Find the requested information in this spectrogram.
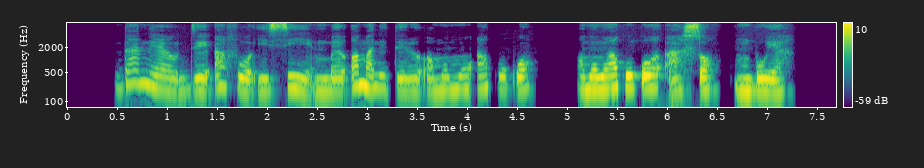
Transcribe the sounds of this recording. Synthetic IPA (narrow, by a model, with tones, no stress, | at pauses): da˦nɪ˨ɛ˨ldɪ˨ʔa˦fɔ˨ʔi˨si˦˨ŋ͡m̩˨ɡ͡be˨ʔɔ˦ma˨li˨te˨ɾe˨ʔɔ˨˦ | ɔ˨mʊ˨mʊ˦a˦kʷʊ˦kʷɔ˦ʔa˨sɔ˦m̩˦bʊ˦ja˦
